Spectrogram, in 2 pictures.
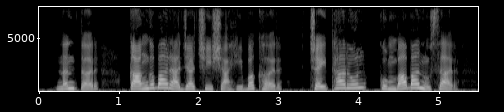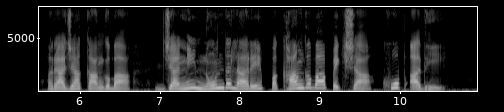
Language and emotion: Marathi, neutral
